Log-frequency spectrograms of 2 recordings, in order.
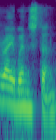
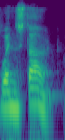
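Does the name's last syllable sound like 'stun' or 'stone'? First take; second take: stun; stone. First: The last syllable is a short, reduced 'stun'. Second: The last syllable is a full 'stone'. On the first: This is how the speaker usually says the name. "I say Ray Winston" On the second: This is how the man himself says his name. "he says Winstone"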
